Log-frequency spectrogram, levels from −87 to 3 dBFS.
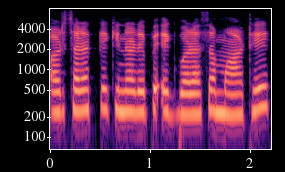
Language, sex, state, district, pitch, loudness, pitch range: Hindi, female, Bihar, Gaya, 240 Hz, -16 LUFS, 230-255 Hz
